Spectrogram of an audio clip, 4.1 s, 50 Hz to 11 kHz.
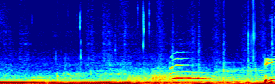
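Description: Cat in the Cyberpunk 2077 video game giving a couple of clear, rising meows late in the moment, heard over a steady ambient hum and music with no talking.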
